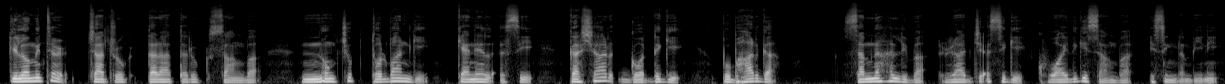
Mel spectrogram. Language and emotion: Manipuri, neutral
